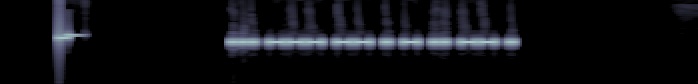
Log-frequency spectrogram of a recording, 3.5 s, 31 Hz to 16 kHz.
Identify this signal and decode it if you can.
Morse code, heard as a keyed tone, about 50 wpm, 700 Hz. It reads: SOMETIME
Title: Sentences from Top 1000 Words - Review Part 6 - New Word Drill - 50wpm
